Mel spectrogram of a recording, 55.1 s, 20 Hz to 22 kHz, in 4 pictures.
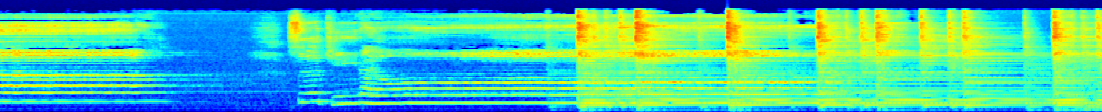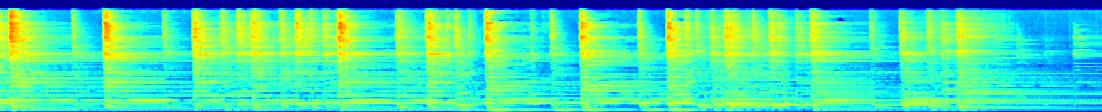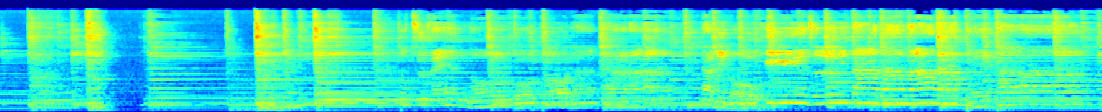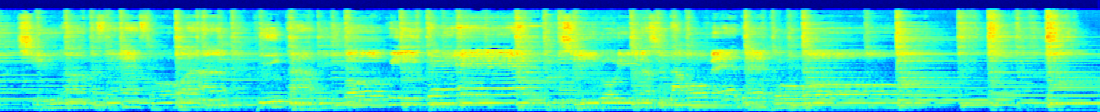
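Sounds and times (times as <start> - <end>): acoustic guitar strummed and picked: 0.0 - 2.4, 3.0 - 55.0.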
